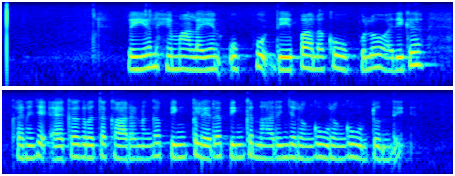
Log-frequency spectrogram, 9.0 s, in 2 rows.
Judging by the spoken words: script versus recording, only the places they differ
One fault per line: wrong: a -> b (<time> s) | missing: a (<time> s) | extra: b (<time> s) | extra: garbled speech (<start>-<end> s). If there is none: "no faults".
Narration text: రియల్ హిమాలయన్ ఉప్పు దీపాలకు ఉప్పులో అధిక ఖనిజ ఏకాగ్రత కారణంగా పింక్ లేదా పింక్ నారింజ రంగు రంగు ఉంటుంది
no faults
